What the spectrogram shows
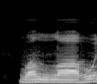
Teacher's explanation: لفظ اللہ کے نام سے پہلے زبر ہے، لفظ اللہ کے نام کو موٹا کرنا ہے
